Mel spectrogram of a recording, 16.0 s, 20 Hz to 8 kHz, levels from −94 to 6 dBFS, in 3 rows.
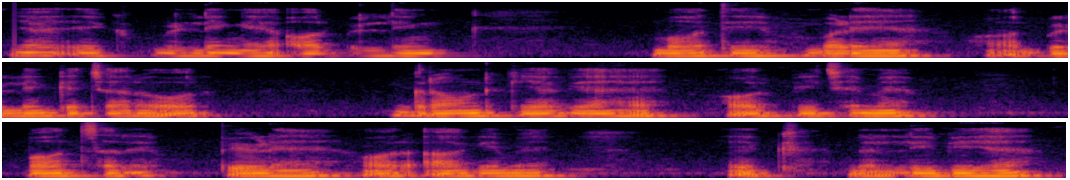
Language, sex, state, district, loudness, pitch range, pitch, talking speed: Hindi, male, Bihar, Supaul, -28 LUFS, 100-110 Hz, 105 Hz, 130 wpm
